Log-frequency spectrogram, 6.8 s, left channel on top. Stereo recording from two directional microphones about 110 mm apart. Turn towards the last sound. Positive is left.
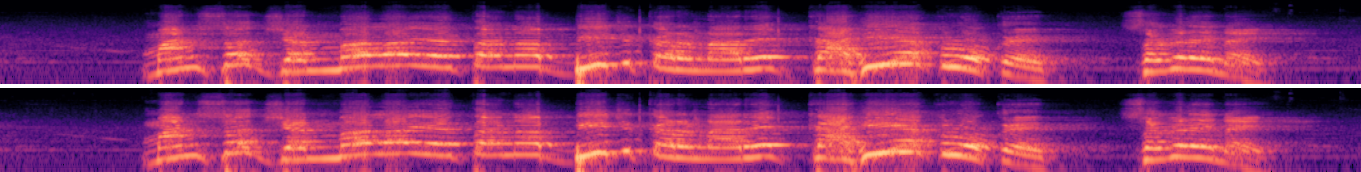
turn(degrees=-25)  # may be behind; listen again after turning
